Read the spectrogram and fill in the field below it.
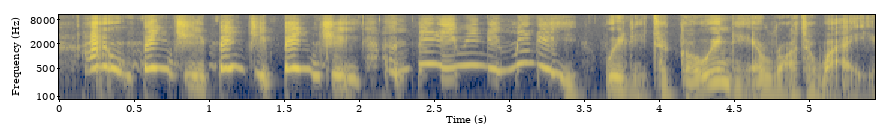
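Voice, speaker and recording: The speaker puts on a character voice. The pace is fairly slow. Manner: excited, as a dog narrating.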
